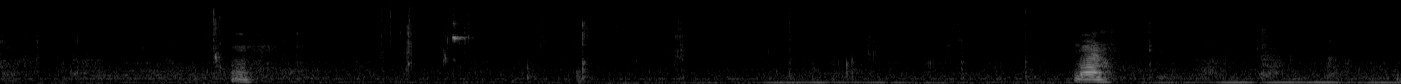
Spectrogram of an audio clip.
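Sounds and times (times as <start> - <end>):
person chewing: 0.0 - 10.6.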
